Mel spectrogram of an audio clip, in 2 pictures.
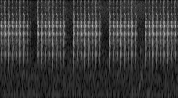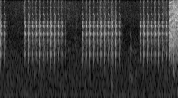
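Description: Rapid electronic ticks play in quick bursts as game points tally up.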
